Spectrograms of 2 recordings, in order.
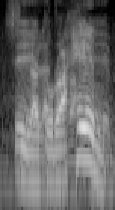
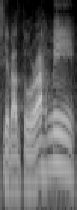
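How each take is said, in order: First: The word ends with the sounds 'rahim'. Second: The word ends with the sounds 'rahmi'. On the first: It means keeping ties of kinship. The speaker calls it right. "Yang betul silaturahim" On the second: It sounds like a word for a womb disease. The speaker calls it wrong. "Banyak orang bilang silaturahmi"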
